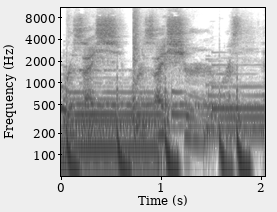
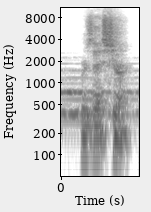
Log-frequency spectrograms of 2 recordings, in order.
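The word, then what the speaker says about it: Risacher: Zach Rezaisher, how do you say this? Zachary Rezaisher. It's like Rashard. Rashard. Yeah, it's like the ER you don't really pronounce.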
